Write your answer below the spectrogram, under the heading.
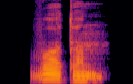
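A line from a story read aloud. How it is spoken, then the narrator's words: Barely audible whisper in ear. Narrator (Russian): едва слышно шепнул Рейф мне на ухо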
